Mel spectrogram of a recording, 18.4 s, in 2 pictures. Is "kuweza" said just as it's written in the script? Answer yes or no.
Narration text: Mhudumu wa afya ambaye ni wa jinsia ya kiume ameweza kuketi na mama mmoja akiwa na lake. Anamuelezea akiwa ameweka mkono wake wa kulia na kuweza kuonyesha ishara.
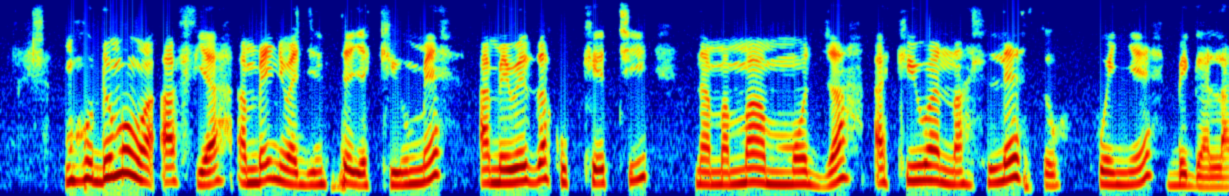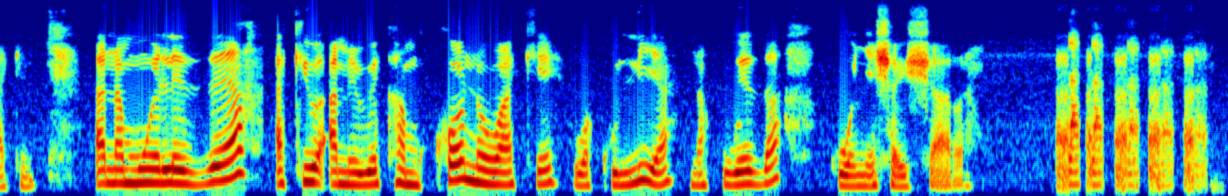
yes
